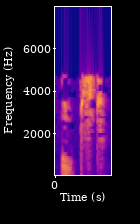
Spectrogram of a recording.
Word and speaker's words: Obst: Here's the host of the program, Carol Marx, front and center, in conversation now, a two-parter for you, with Linda Obst. That's spelled O-B-S-T, Linda Obst.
